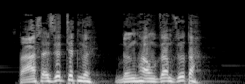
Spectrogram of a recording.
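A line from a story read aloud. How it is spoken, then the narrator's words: Shout. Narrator (Vietnamese): Trường Hận quát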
